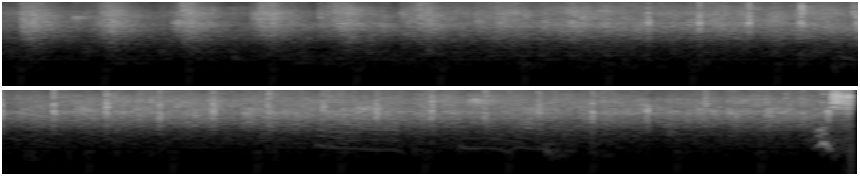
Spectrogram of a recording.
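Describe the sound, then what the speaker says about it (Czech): An audience at a book launch in Lucerna claps in a steady rhythmic beat that swells into dense applause lasting several seconds, with voices audible beneath it. "křtíme za vašeho frenetického potlesku"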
